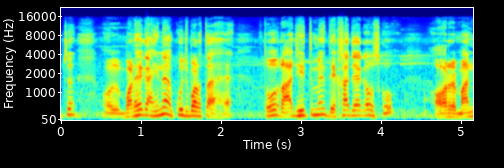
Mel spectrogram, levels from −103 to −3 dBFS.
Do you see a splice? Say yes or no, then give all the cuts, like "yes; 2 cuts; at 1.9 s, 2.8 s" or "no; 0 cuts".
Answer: no; 0 cuts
